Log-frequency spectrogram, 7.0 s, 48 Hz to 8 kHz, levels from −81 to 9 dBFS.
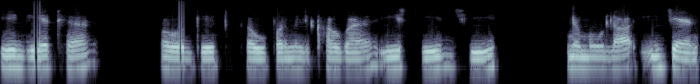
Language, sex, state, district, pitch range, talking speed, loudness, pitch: Hindi, male, Bihar, Jamui, 115-125 Hz, 120 wpm, -18 LUFS, 120 Hz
